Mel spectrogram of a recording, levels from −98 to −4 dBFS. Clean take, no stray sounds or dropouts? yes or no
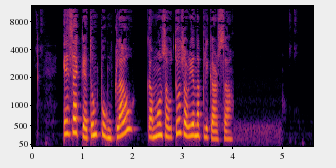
yes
